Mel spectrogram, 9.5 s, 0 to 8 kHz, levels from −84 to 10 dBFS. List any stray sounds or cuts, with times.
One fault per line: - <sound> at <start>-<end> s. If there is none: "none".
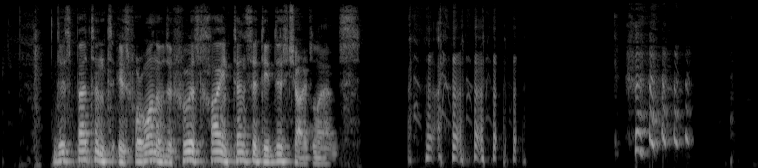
- laugh at 5.1-6.6 s
- laugh at 7.7-8.7 s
